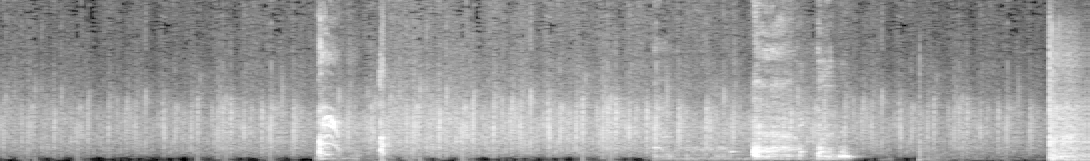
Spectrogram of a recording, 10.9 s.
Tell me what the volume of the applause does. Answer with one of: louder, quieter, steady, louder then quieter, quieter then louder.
louder then quieter.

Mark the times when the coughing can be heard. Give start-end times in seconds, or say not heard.
3.2-3.9, 6.5-8.6.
